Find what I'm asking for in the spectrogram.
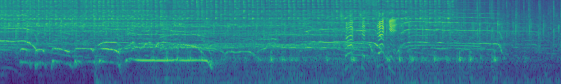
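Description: Baseball stadium crowd cheering loudly after a run scores in a game between the Toronto Maple Leafs and Barrie Baycats, a sustained roar with whistles and shouts under a commentator talking over it.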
